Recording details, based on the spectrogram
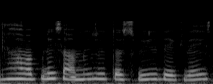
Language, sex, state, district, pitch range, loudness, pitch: Hindi, female, Uttar Pradesh, Gorakhpur, 225-250 Hz, -33 LUFS, 240 Hz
